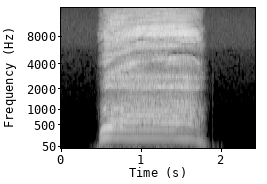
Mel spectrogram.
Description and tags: A deep yell before charging into battle.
